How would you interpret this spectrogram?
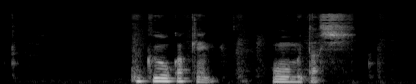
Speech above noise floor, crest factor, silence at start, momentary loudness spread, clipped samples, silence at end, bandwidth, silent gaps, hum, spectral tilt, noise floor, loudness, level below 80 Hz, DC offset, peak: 47 dB; 18 dB; 1.3 s; 14 LU; under 0.1%; 0.65 s; 11.5 kHz; none; none; -5.5 dB/octave; -72 dBFS; -26 LUFS; -64 dBFS; under 0.1%; -10 dBFS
